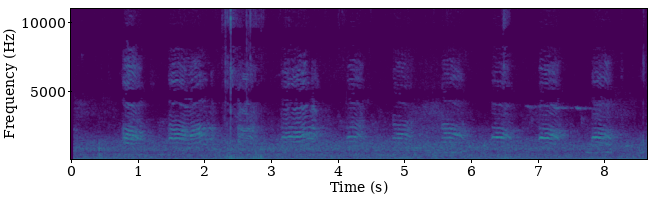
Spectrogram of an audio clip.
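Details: Chickadee fledgling in a garden gives harsh, buzzy calls, roughly one or two each second, over a steady low rumble.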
